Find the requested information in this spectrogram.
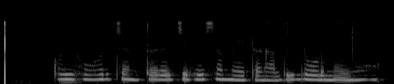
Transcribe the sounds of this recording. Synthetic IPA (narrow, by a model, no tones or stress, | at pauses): koːiːɦoːɾd͡ʒənt̪əɾd͡ʒeɦesəmeːʈɳãːd̪iːloːɽnəĩːɦɛː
